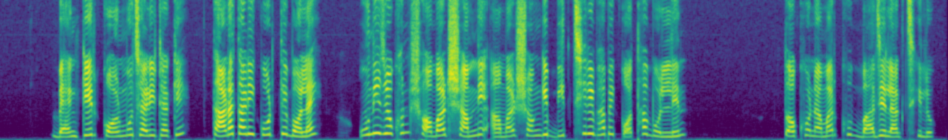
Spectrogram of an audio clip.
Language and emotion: Bengali, sad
